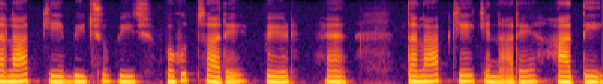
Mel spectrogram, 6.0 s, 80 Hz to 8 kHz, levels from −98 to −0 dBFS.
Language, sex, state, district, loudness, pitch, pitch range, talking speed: Hindi, female, Goa, North and South Goa, -15 LUFS, 185 Hz, 180-195 Hz, 120 wpm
